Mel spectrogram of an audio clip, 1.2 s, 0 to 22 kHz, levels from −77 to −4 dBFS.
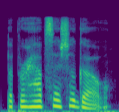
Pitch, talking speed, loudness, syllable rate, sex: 190 Hz, 250 wpm, -15 LUFS, 5.8 syllables/s, female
